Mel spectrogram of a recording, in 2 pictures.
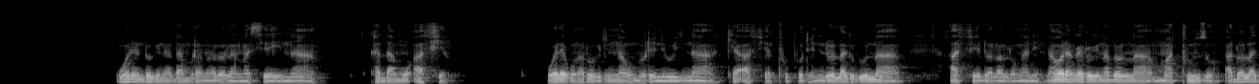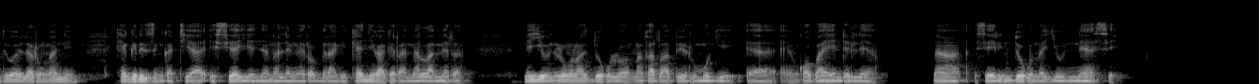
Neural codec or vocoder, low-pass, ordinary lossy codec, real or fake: none; 7.2 kHz; MP3, 64 kbps; real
